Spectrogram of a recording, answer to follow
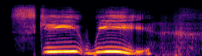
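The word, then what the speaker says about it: Skee-Wee: Ski wee. Okay. SKEE hyphen WEEE. How do you say that? Is it like Haktua? Okay. Sometime just like that, in a call and response, always high pitched, you might hear ski wee.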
